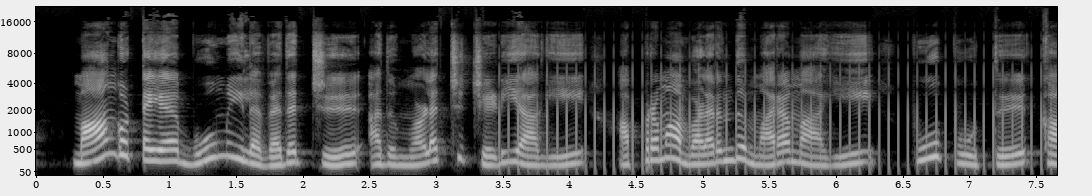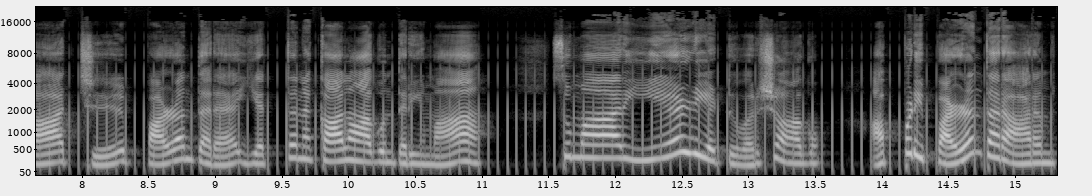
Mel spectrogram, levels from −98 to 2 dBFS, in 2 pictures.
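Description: Something in the chain is injecting a steady train of clicks into this speech recording, likely electrical interference from nearby equipment or a faulty connection or power supply. From 3.47 s to the end, sharp ticks arrive regularly at 14 per second, about 150 in all, peaking roughly 10 dB above the speech and audible through the pauses too.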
